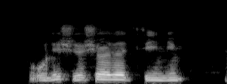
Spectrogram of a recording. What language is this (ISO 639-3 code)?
kab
